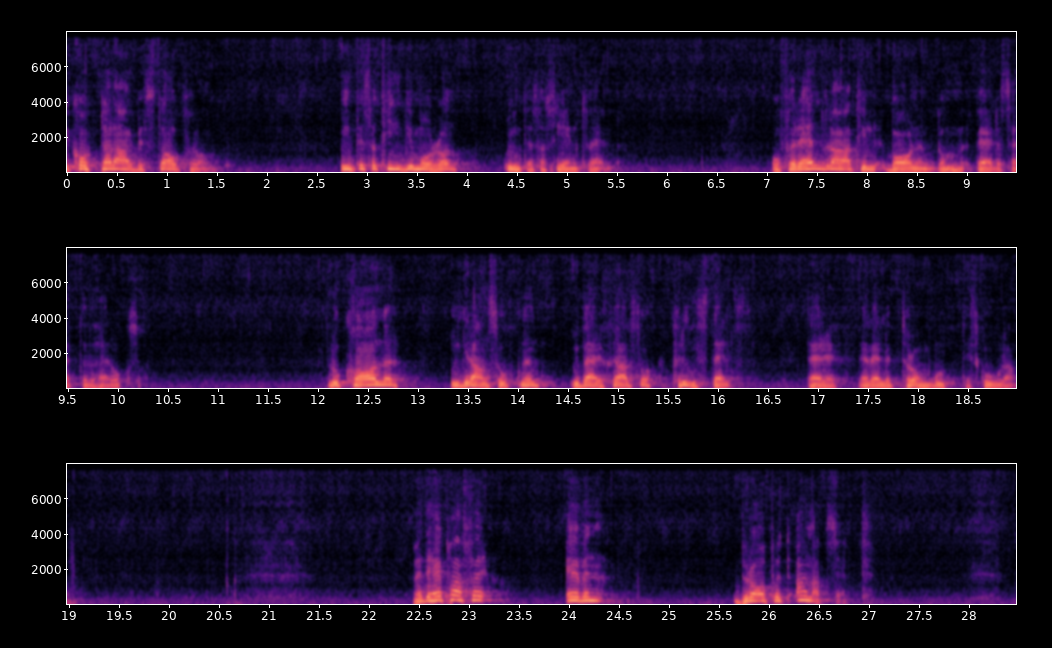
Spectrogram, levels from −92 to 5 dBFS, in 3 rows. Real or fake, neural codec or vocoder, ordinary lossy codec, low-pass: fake; codec, 16 kHz, 4.8 kbps, FACodec; none; none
